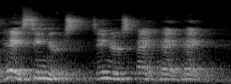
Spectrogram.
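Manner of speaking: re-enacted call across the bleachers. Parent calling to rowdy seniors in the bleachers, firm hail.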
